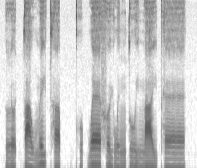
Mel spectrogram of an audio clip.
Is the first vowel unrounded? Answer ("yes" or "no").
no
